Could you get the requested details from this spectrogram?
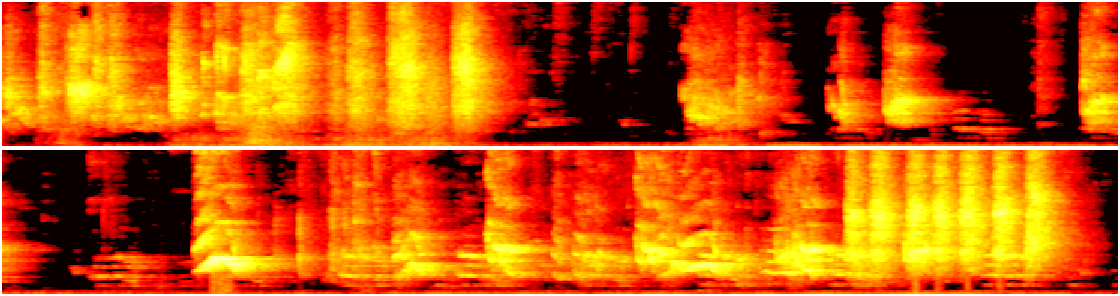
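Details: Charcoal cockatiels whistling for the first time: bursts of raspy chatter, short scattered notes after a silent gap, then a sharp rising whistle followed by rapid repeated squawky notes and a faint steady low hum.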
